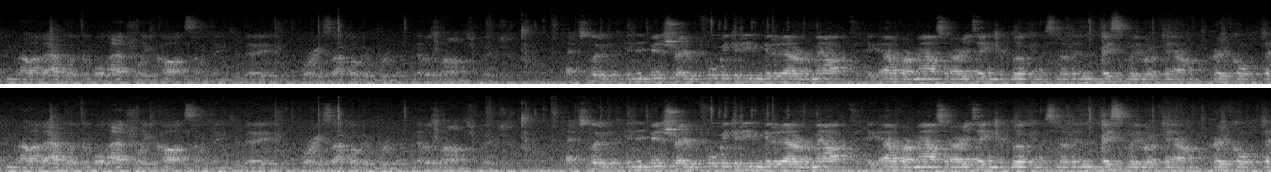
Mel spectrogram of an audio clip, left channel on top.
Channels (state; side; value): quieter; left; 6.8 dB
